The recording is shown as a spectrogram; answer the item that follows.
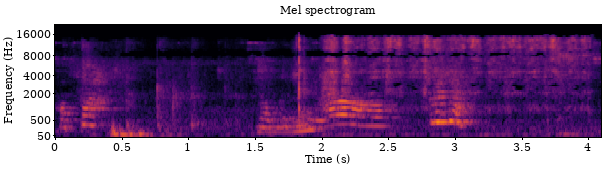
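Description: A child's voice vocalizing in short bursts without clear words, with a low bump near the start and a single sharp click a little before the middle.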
